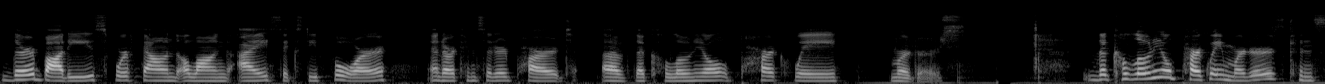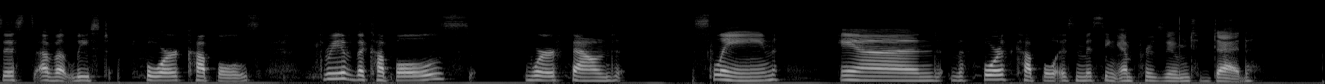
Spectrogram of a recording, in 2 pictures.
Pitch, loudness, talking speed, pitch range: 180 Hz, -29 LUFS, 95 wpm, 165-195 Hz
